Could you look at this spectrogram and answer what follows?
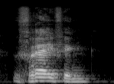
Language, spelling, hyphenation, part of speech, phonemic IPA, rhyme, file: Dutch, wrijving, wrij‧ving, noun, /ˈvrɛi̯vɪŋ/, -ɛi̯vɪŋ, Nl-wrijving.ogg
- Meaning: friction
